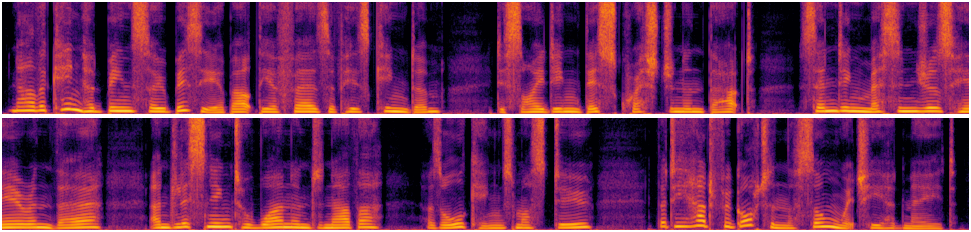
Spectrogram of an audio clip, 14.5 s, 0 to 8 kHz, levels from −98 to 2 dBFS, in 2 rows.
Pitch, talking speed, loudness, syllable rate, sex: 215 Hz, 180 wpm, -19 LUFS, 5.1 syllables/s, female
